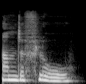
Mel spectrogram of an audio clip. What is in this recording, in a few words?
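"underfloor", English, British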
